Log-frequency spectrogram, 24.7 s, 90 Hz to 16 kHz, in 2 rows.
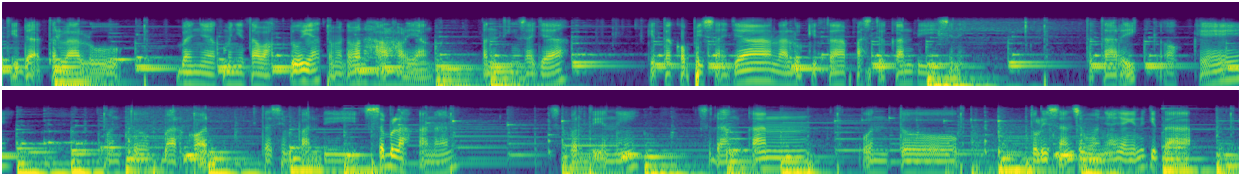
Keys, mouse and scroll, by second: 0.4 z, 1.2 click, 4.4 ctrl+scroll down 1, 7.2 Tab, 10.2-16.5 drag, 16.7 ctrl+click, 20.5 click, 24.5-24.7 drag.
